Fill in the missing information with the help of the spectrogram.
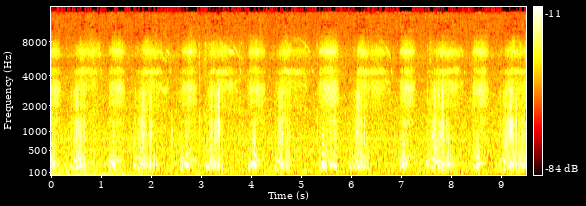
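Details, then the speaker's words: Snoring baby recorded on a Flip Video camcorder: soft, regular, raspy breathing sounds about 40 times a minute, repeated with each breath during sleep, as light snoring. "is snoring."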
